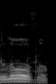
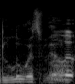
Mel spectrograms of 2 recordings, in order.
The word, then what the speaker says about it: Louisville: Some people get Louisville messed up. They say Louisville. Louisville. Yeah, or like Louisville. Yeah, Louisville. You got to say it right.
